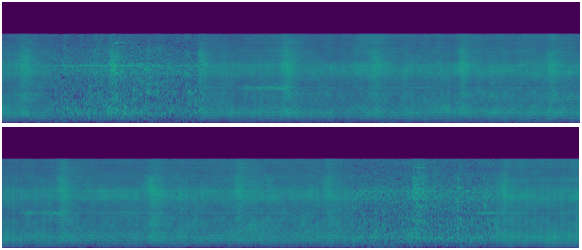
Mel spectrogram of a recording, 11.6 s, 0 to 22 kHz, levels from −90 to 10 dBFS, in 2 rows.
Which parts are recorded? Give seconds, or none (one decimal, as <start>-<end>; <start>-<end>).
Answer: 0.5-2.0; 9.3-10.7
